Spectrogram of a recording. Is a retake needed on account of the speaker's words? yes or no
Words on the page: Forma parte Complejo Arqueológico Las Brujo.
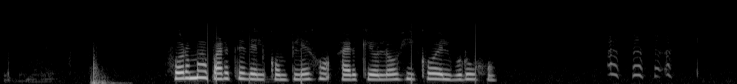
yes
